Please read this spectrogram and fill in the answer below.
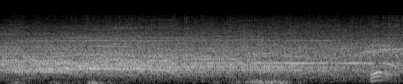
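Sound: audience applause and cheering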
